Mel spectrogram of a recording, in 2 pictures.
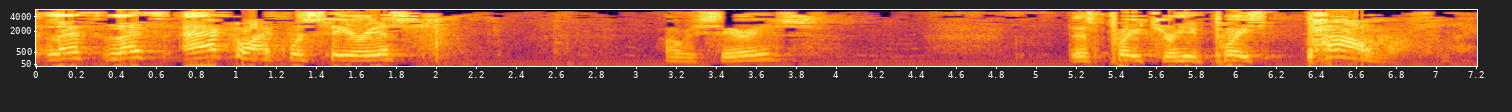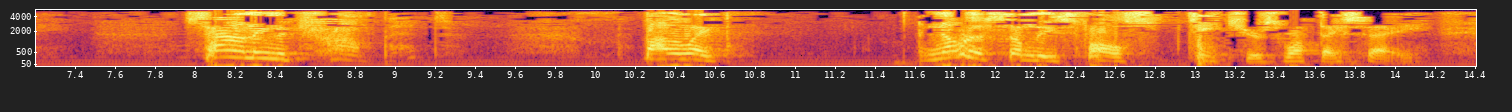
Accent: United States; I'm an American.

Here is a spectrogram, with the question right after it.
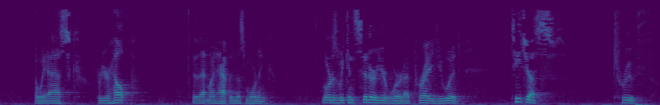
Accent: Georgia, United States; It's so weird for me to say this because I come from Georgia, so my positioning is all out of whack. But I did come from Georgia, and I do go to church in Hilliard

